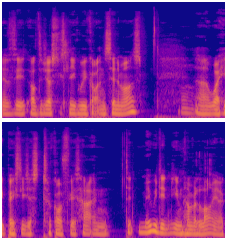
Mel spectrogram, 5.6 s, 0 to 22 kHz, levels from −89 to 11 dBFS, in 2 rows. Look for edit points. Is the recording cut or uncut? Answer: uncut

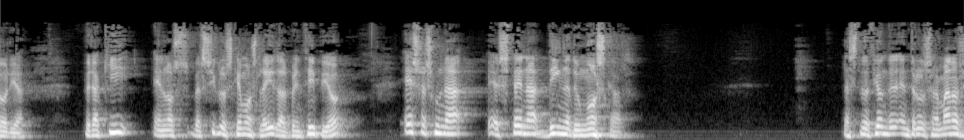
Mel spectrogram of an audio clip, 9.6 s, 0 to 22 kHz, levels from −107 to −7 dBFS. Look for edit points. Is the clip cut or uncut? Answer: cut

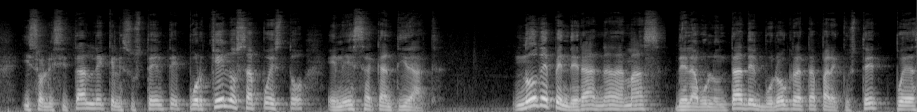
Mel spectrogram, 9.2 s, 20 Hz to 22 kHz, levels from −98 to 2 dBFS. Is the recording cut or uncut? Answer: cut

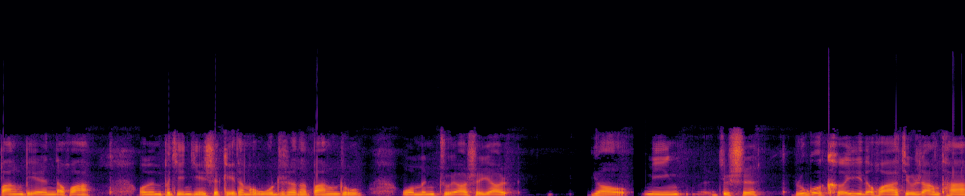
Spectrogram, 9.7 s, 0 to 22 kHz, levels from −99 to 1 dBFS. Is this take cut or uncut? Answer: cut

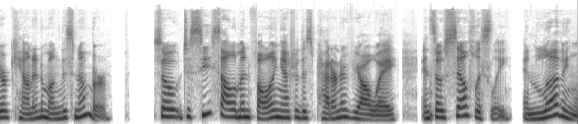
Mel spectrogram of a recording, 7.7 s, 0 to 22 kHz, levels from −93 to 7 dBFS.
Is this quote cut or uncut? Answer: uncut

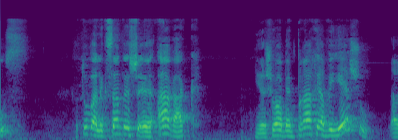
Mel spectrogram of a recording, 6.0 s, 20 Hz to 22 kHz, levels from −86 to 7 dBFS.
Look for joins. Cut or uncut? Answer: uncut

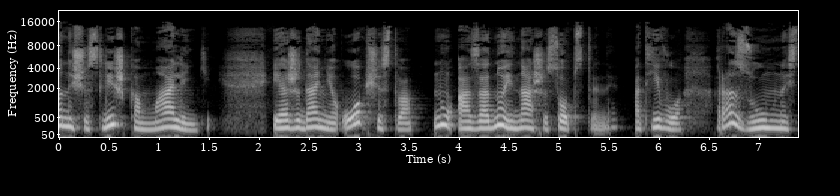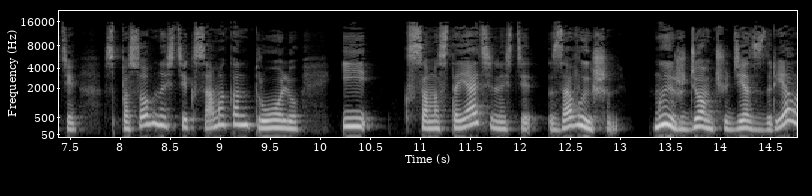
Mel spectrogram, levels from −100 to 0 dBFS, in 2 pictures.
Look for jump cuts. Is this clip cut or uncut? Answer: uncut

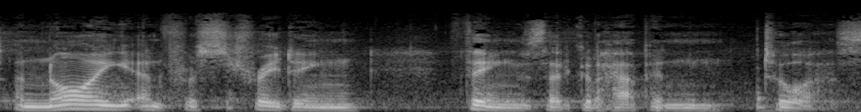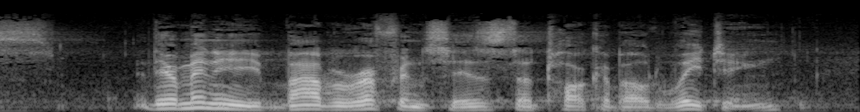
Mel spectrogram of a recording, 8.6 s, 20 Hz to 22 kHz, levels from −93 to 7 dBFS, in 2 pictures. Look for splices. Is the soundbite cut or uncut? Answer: cut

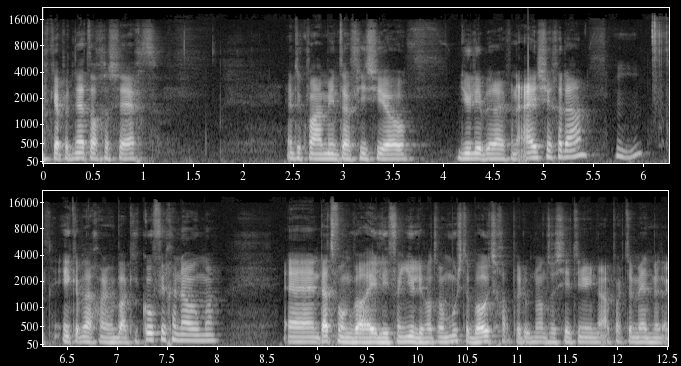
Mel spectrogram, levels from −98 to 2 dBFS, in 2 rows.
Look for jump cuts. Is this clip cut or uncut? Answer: uncut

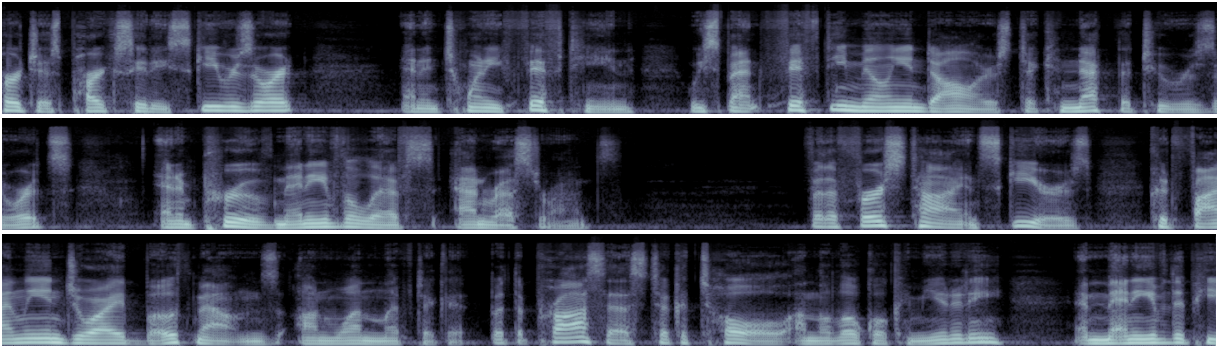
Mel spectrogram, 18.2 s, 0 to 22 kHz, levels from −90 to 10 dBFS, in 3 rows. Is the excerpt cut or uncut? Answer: cut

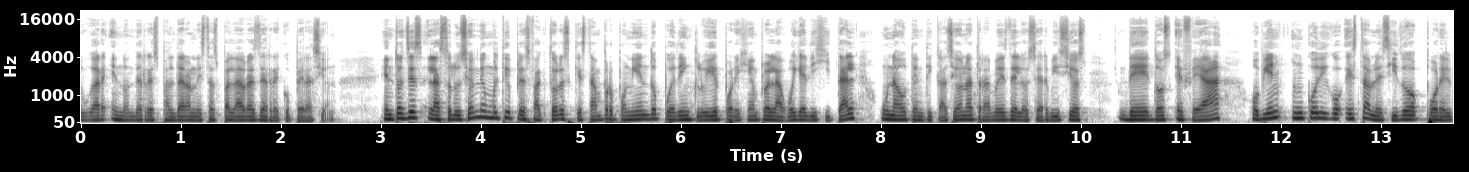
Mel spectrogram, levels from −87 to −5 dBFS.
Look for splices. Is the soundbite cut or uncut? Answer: cut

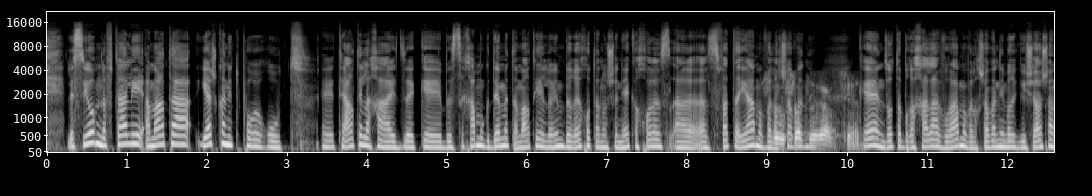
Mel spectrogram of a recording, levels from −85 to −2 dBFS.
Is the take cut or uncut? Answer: uncut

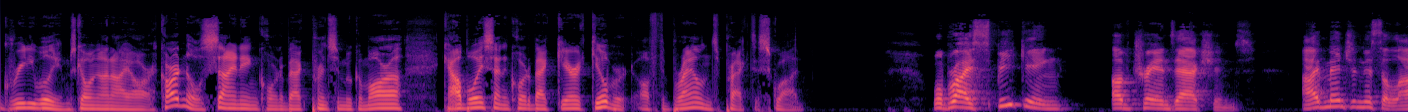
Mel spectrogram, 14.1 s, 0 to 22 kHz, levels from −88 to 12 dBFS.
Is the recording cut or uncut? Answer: uncut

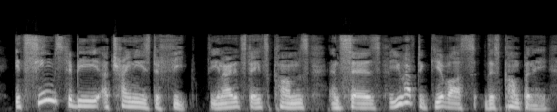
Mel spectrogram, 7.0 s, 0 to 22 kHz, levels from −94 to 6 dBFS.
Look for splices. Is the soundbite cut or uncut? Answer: cut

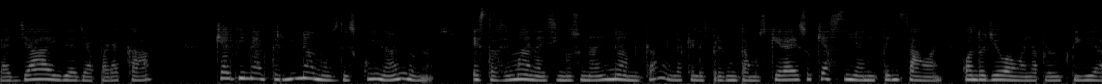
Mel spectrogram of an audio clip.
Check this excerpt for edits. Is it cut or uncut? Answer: cut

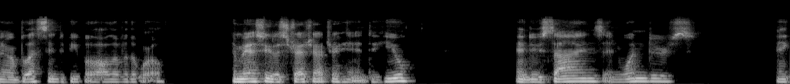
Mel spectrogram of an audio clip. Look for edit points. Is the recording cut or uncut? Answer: cut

